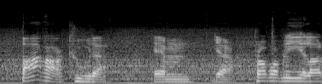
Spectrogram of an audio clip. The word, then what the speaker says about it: Barracuda: I messed up the I tend to call them baku des and they are called Baba khuda mm yeah probably a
